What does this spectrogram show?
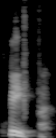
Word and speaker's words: thief: teaching speaking just because it has that th in the front fifa and the f at the end thief thief please try to say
